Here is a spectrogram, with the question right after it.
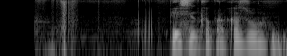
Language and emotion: Russian, neutral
